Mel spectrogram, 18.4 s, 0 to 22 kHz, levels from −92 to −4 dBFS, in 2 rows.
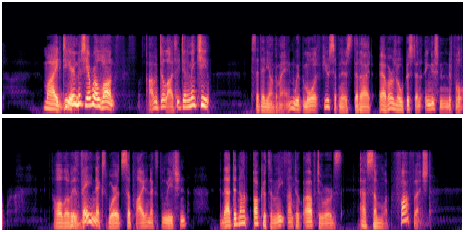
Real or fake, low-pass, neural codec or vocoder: fake; 7.2 kHz; codec, 16 kHz in and 24 kHz out, 0.4 kbps, LongCat-Audio-Codec, four codebook decoder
